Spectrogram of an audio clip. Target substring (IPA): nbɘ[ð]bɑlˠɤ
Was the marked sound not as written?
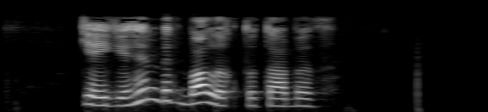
no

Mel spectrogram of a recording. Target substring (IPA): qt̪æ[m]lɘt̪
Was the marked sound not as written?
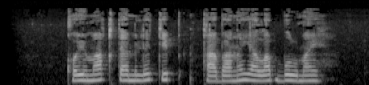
no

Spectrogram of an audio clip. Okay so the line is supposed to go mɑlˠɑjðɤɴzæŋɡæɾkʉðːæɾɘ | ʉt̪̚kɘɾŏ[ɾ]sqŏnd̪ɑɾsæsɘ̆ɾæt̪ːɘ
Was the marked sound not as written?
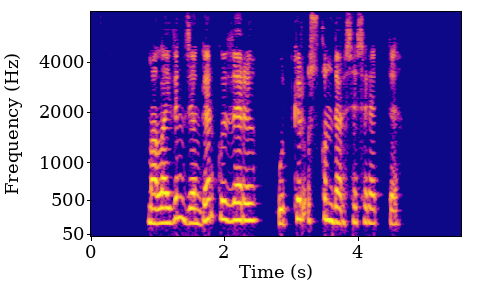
yes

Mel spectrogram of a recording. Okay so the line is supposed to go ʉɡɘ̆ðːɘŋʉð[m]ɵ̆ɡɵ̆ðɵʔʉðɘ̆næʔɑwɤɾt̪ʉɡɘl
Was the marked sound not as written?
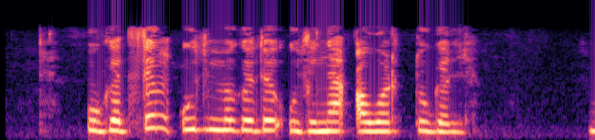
no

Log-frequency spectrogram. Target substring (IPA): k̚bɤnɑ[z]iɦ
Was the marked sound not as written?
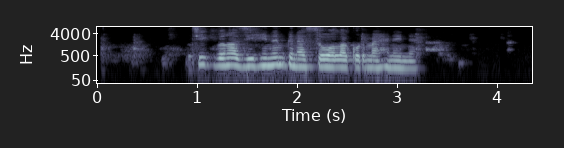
no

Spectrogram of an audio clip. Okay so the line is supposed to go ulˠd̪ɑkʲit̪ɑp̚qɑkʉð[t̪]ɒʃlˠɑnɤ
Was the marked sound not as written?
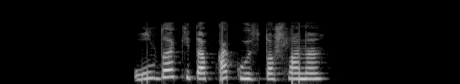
no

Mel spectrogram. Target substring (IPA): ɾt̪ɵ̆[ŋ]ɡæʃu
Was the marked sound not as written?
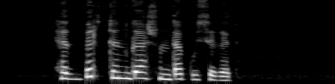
no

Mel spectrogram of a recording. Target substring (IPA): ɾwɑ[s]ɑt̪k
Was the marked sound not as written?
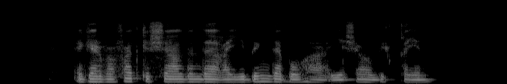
yes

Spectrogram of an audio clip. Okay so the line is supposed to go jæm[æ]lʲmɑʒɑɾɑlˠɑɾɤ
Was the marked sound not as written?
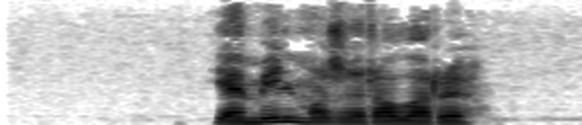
yes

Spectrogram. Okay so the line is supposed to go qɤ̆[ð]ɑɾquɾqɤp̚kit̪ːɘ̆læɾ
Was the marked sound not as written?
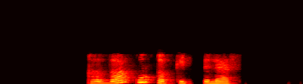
yes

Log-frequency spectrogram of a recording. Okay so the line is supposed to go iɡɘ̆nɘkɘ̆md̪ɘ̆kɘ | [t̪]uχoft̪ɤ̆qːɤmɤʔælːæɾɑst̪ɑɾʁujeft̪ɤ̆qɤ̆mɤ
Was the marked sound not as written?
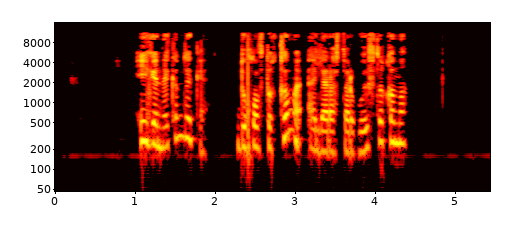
yes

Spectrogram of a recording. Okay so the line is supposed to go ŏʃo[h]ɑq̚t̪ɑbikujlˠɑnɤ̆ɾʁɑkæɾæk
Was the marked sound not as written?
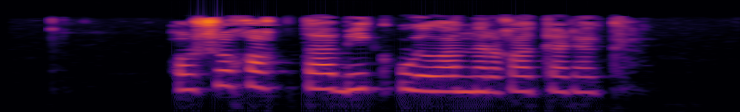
yes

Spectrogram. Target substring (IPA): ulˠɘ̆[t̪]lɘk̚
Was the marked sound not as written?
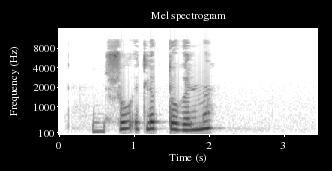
no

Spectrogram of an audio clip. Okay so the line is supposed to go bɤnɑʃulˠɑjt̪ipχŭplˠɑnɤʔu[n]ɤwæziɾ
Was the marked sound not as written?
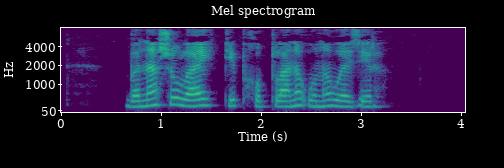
no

